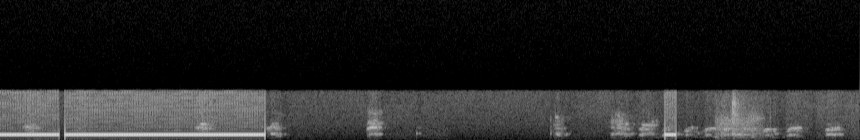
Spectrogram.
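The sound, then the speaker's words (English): A steady telephone dial tone hums for about two and a half seconds while a call to a friend is being placed, broken once by a brief gap. After a quiet stretch come scattered soft sounds and another short tone blip. “Let's try this. Let's dial a friend.”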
